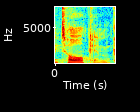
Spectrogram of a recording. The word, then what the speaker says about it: Tolkien: Just say Tolkien, because I know it's Tolkien. – For sure. Isn't Tolkien? Like, isn't there an I in there? – Nope. There is. There is. It's Tolkien. But... It's pronounced Tolkien.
